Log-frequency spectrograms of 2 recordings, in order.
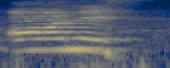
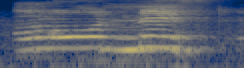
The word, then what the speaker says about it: honest: While we are using article before honest, you should take care that in honest h is silent. जो h की हमारी sound है that is silent, and honest it started from the sound of O.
